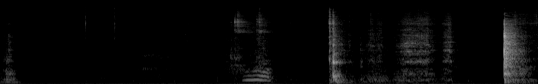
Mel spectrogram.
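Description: Spatula scraping across an electric griddle as pancakes are lifted and flipped: two sharp scrapes, the first about three seconds in and the second just before the end.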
